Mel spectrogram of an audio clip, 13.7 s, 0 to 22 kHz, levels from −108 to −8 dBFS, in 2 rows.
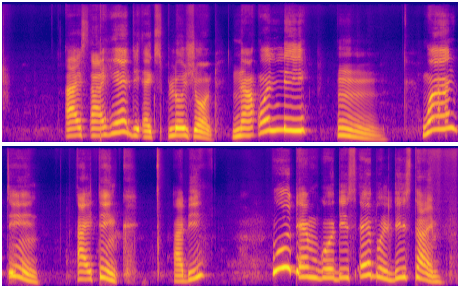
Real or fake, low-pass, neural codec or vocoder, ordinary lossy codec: fake; none; autoencoder, 48 kHz, 128 numbers a frame, DAC-VAE, trained on Japanese speech; none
